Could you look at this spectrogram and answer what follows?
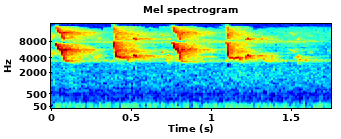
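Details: Four loud, high, downward-slurred chirps from a Common chiffchaff (Phylloscopus collybita), evenly spaced about a third of a second apart.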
